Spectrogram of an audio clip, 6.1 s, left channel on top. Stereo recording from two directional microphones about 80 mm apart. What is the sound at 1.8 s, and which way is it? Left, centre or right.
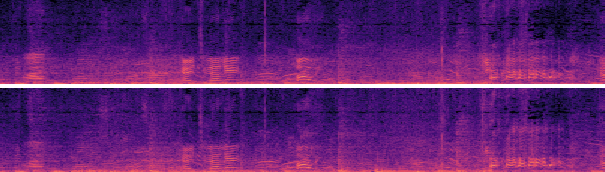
Speech, centre.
